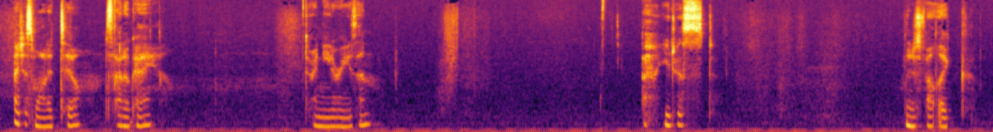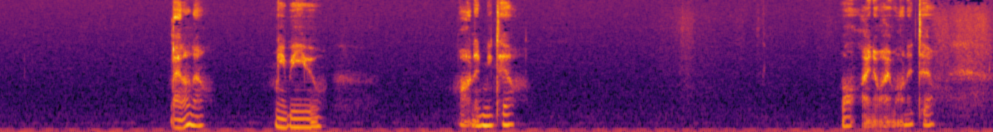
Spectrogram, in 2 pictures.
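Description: A young woman speaks close to a microphone in short, calm phrases with pauses between them.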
